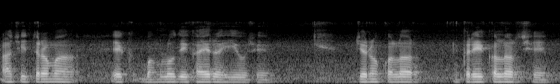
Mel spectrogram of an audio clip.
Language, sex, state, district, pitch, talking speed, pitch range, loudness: Gujarati, male, Gujarat, Valsad, 120 Hz, 130 wpm, 115-120 Hz, -19 LUFS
